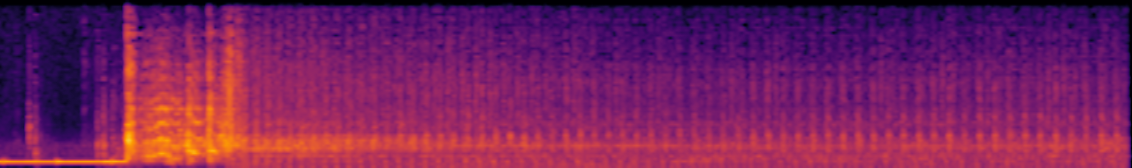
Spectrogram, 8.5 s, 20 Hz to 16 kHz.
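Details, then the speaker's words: 2003 Chevrolet Suburban just after fuel pump replacement with new fuel lines: brief crank, then the engine catches cleanly and settles to a steady, even idle with no misses or knocks; normal start, no leaks. "All right, leak test done. Engine running."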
